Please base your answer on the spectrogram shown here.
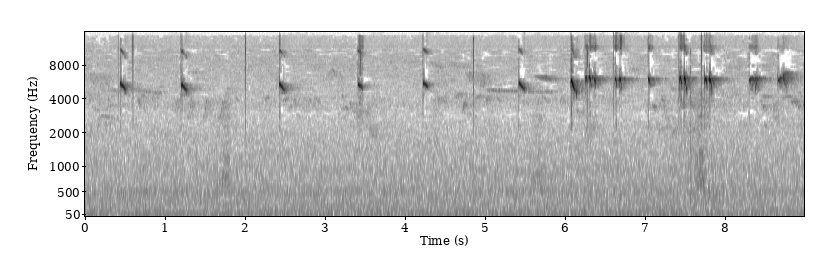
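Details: Common kingfisher, one of a pair, calling loudly as it flies off with the other kingfisher after landing on a small platform, morning of 25 February 2015: thin, piercing high whistles about once a second, then a quicker burst of several.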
